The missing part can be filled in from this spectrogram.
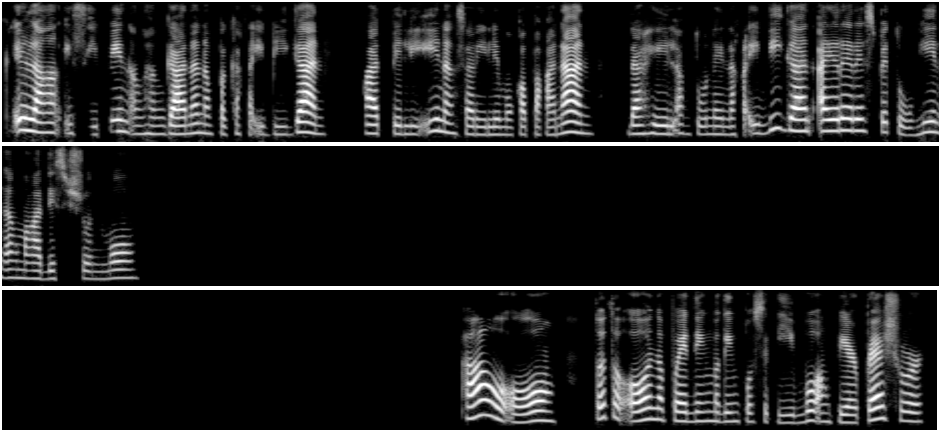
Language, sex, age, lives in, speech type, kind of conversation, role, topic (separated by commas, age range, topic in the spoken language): Filipino, female, 25-29, Philippines, read, expert-assistant, expert, Paano nakakaapekto ang peer pressure sa mga desisyon ng kabataan?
